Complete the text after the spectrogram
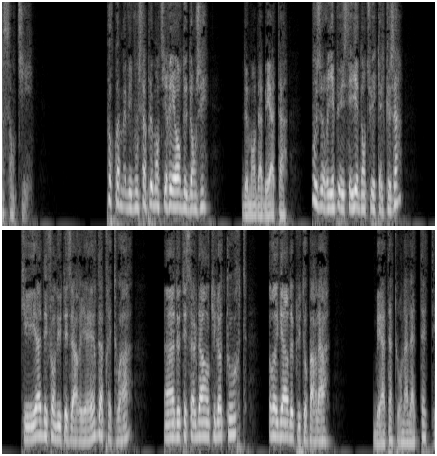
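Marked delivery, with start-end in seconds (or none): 2.1-4.1 put-on higher, plaintive girl's voice; a frightened girl demanding why; young soldier, hurt. A narrator's reading. Young Beata questions her. 6.2-15.2 higher, biting rebuke; mock her naivety; scornful rescuer. A narrator's reading. Blonde rebukes Beata.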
